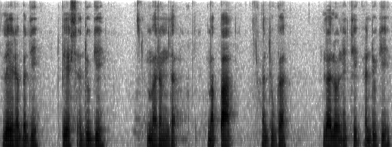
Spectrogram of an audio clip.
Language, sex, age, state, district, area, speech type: Manipuri, male, 18-30, Manipur, Chandel, rural, read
